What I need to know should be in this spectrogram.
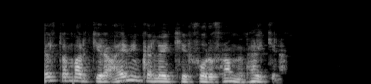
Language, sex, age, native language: Icelandic, male, 50-59, Icelandic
